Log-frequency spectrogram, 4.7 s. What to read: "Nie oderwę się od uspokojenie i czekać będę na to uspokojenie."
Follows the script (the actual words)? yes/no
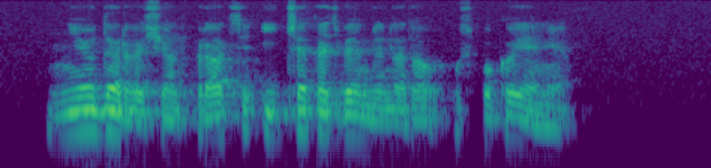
no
